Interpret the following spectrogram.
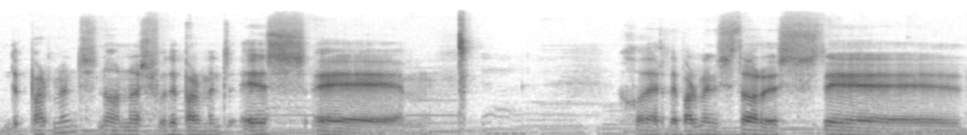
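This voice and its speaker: Slow, bright-voiced male streamer. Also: lowish voice, soft background music. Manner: hesitant, many fillers. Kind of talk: live-stream translation and chat.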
